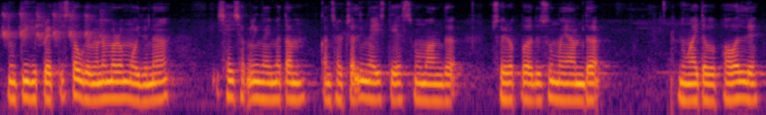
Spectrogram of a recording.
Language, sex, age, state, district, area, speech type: Manipuri, male, 18-30, Manipur, Bishnupur, rural, spontaneous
